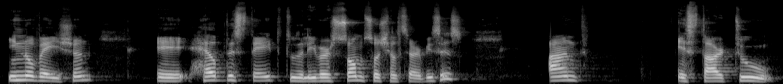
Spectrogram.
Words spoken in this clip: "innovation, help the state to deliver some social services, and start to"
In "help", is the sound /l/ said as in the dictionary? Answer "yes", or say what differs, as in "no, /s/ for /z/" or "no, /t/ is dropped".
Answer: yes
